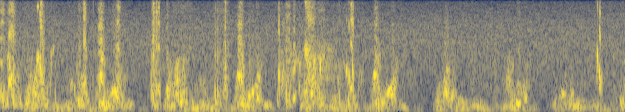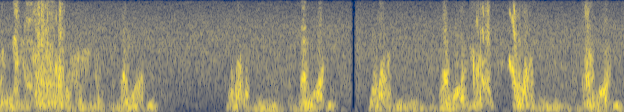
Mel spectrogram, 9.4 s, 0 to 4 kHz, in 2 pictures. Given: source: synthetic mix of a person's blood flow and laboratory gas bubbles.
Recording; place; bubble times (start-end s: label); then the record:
Doppler ultrasound of blood flow; precordium
0.00-0.44 s: bubbles
0.49-0.70 s: bubbles
0.83-0.96 s: bubbles
1.09-1.74 s: bubbles
2.06-2.73 s: bubbles
4.44-5.48 s: bubbles
8.21-8.70 s: bubbles
9.04-9.16 s: bubbles
From the record:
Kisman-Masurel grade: 332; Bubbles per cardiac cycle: rolling drumbeat, 9 or more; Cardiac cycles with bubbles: 50 to 99%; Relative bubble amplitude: moderate (0.250 to 0.450); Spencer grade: 3 (all of the cardiac periods contain showers or single bubble signals, but not dominating or overriding the cardiac motion signals); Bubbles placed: only in the low amplitude regions of the cardiac cycle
